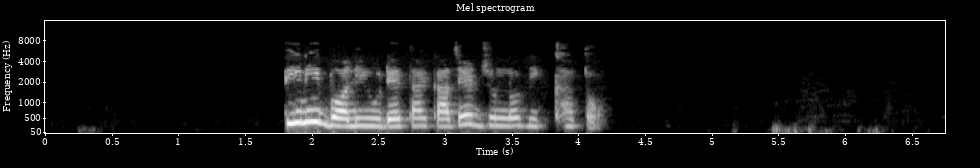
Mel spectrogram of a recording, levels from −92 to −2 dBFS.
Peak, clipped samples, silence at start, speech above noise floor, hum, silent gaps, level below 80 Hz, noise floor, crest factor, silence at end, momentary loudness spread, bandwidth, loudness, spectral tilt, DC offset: -2 dBFS; under 0.1%; 1.8 s; 73 dB; none; none; -64 dBFS; -87 dBFS; 18 dB; 2.6 s; 21 LU; 6.6 kHz; -14 LUFS; -6.5 dB/octave; under 0.1%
